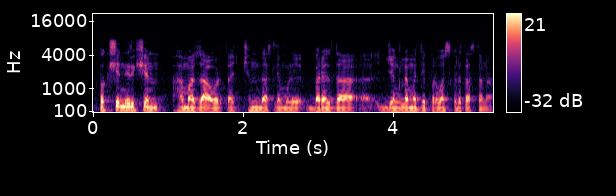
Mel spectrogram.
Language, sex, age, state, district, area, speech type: Marathi, male, 18-30, Maharashtra, Beed, rural, spontaneous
